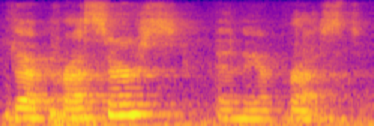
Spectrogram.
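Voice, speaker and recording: A woman talks with ordinary pitch variation, her voice carrying audible room echo over noticeable background noise. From Russia. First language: Russian. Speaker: public commenter at school board meeting. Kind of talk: public comment speech. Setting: school board meeting with audience.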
